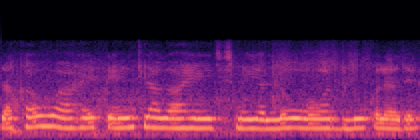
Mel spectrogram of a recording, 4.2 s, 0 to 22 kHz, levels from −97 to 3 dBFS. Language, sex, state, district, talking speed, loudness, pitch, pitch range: Hindi, female, Jharkhand, Jamtara, 170 wpm, -20 LUFS, 250 Hz, 240-260 Hz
